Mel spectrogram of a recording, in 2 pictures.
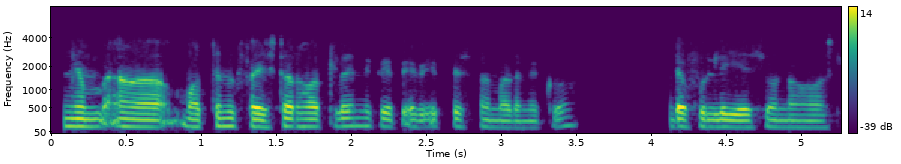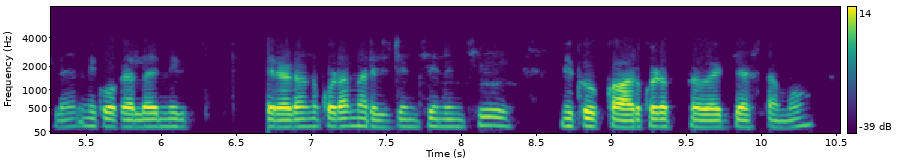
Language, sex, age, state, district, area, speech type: Telugu, male, 60+, Andhra Pradesh, Kakinada, urban, conversation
